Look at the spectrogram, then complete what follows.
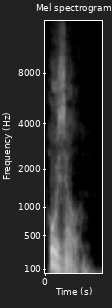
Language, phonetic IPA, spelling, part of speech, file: Russian, [ˈuzʲɪɫ], узел, noun, Ru-узел.ogg
- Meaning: 1. knot, bundle 2. junction 3. node 4. center, centre, hub 5. ganglion 6. knot (unit of speed)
